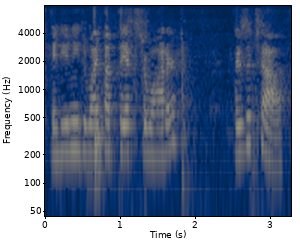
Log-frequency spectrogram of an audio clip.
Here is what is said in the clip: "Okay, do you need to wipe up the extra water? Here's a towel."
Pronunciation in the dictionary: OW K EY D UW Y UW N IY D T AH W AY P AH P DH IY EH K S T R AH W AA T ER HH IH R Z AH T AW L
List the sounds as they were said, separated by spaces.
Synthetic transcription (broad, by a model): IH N D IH Y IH N IY D T AH W AY P AH P DH IY EH K S T R AH W AA T ER HH IH R Z AH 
